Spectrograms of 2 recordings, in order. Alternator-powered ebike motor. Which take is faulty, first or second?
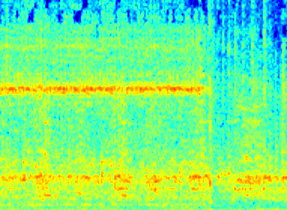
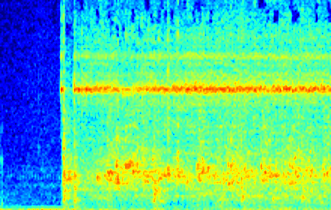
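second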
